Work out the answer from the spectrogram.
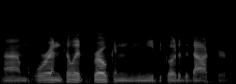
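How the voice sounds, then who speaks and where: A man plays an earnest local history buff on a comedy podcast. His low voice is very bright and crisp, and he rambles through hesitant, mock-scholarly explanations. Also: flat delivery, rapid-fire, dry recording. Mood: earnest, rambling. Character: rambling, self-serious small-island local man explaining town lore. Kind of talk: improvised comedy podcast banter in character.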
